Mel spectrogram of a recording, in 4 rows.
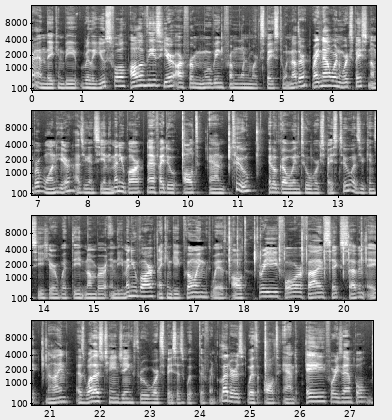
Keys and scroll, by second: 2.1 k, 3.8 j, 10.9 alt+2.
